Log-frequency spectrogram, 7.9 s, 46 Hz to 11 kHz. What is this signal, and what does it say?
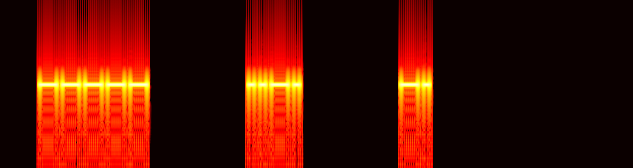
Morse code, heard as a keyed tone, about 17 wpm, spaced as for 6 wpm, 700 Hz. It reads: 0FN
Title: USA Call Signs - 4 Characters - 6x Character Spacing - 17wpm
